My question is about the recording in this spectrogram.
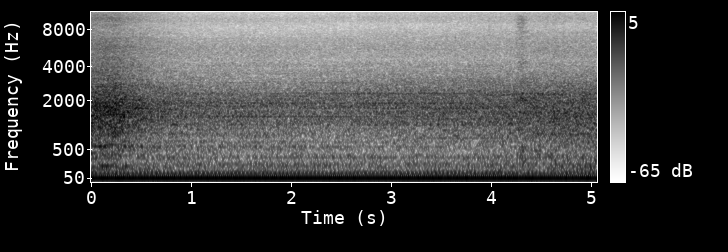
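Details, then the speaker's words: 2008 Honda Fit 1.5 after a fuel filter replacement, fully reassembled: steady, even low hum at idle with no knocks, misses or rises in pitch, fuel gauge reading; normal idle. "show de bola pegando tudo certinho galera combustível marcando ó"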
